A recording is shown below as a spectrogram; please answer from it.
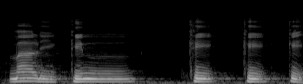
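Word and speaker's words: مَلِكِ: Malikin nas, kafnya ada anginnya sedikit, maliki, ki. Jangan malikin ya. Tapi jangan pula malikin. Nah, enggak betul ya. Ki. Malikin ki ya.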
